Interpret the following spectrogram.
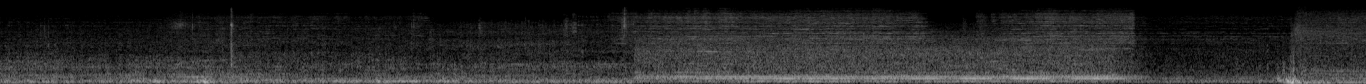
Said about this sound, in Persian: ماشین طلا از کوچه های تنگ و باریک محله قدیمی جلو میره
